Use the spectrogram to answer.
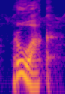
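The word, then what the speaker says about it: רוּחַ: kehadiran Allah secara pribadi kata dalam bahasa Ibrani adalah ruwak-ruwak benar tenggorokan kita harus benar-benar bersih di akhir pengucapan jadi apa itu hm Ruak dapat merujuk kepada sejumlah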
